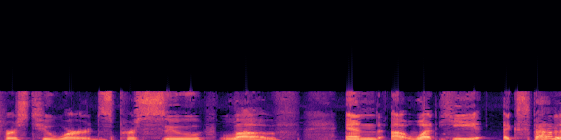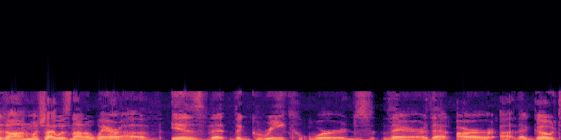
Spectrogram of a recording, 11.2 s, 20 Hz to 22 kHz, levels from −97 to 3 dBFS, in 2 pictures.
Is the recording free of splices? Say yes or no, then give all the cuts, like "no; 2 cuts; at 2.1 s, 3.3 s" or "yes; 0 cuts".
no; 1 cut; at 2.1 s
